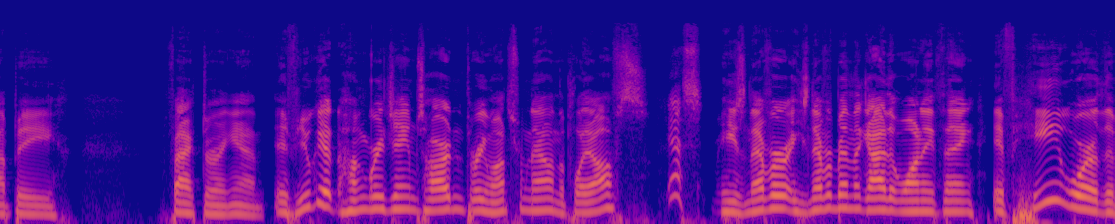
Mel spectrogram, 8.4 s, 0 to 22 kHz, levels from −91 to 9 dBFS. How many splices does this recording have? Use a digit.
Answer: 2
